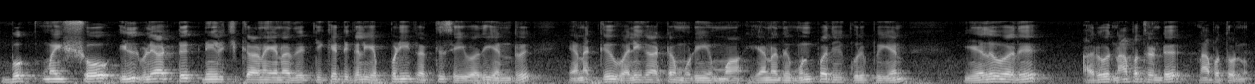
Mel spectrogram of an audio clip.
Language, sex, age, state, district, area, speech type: Tamil, male, 45-60, Tamil Nadu, Thanjavur, urban, read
